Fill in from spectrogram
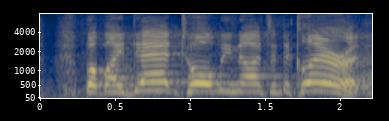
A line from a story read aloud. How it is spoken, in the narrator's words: blurted Dave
